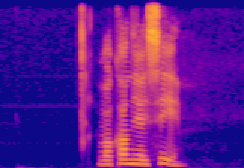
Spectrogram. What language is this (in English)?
Norwegian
